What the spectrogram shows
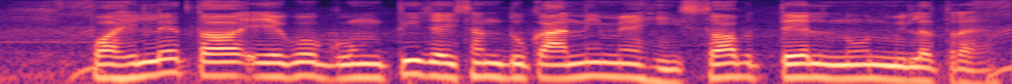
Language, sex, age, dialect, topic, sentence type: Bhojpuri, male, 25-30, Northern, agriculture, statement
